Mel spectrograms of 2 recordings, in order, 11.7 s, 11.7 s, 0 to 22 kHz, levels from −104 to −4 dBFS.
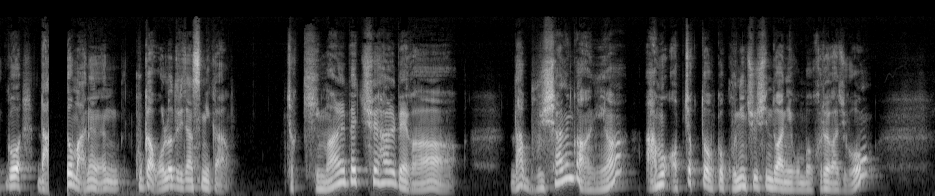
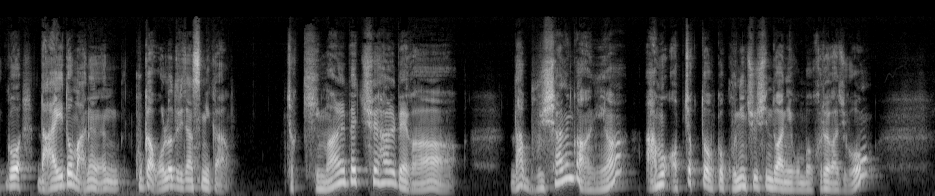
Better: second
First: audio cutting out; at 0.5 s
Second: none

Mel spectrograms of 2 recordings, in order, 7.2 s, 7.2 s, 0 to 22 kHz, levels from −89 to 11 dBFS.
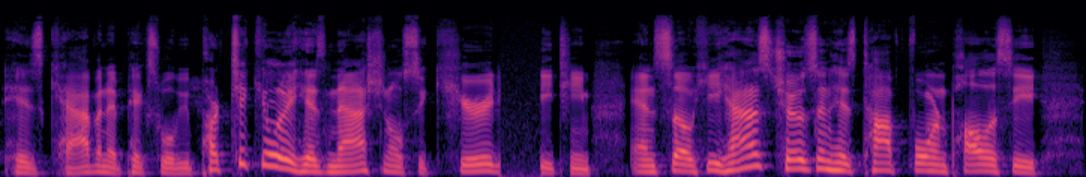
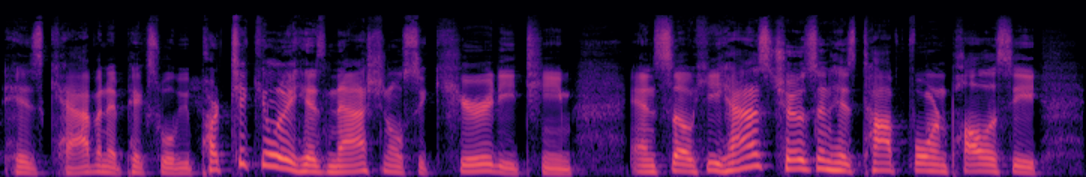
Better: second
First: audio freezing; at 3.5 s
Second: none

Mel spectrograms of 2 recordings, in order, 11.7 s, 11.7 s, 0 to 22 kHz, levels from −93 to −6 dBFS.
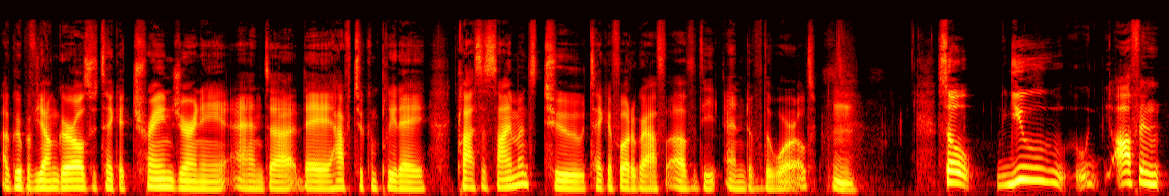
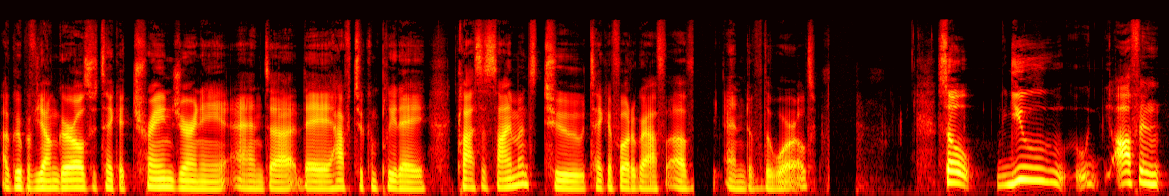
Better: first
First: none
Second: audio cutting out; at 7 s and at 8.5 s

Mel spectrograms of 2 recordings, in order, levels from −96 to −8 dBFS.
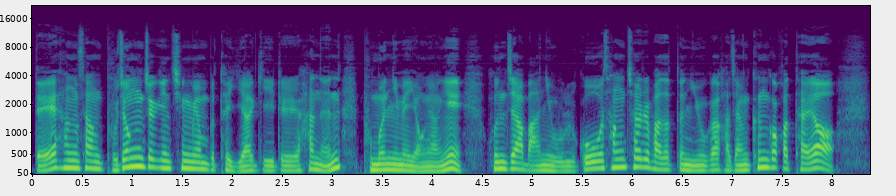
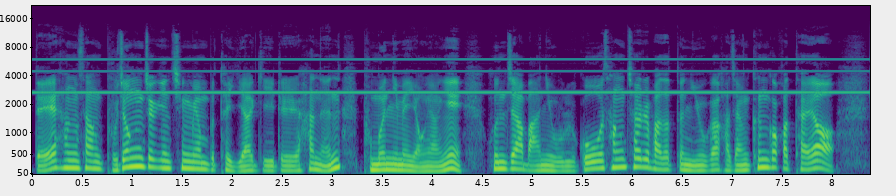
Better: first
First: none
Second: high-pitched whine; loud; throughout; 2.5 kHz, 10 dB below the speech

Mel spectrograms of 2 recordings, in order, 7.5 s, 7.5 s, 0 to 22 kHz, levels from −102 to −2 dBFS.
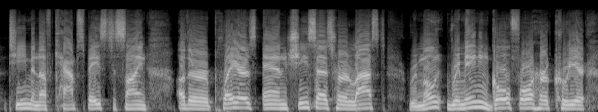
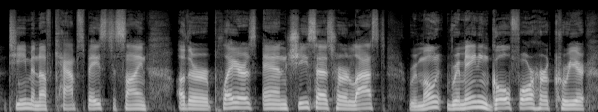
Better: second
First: distortion; slight; 10 dB below the speech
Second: none

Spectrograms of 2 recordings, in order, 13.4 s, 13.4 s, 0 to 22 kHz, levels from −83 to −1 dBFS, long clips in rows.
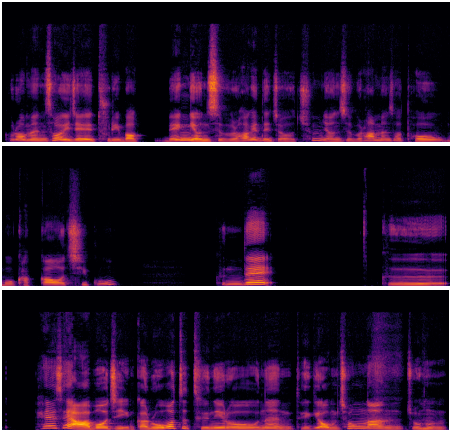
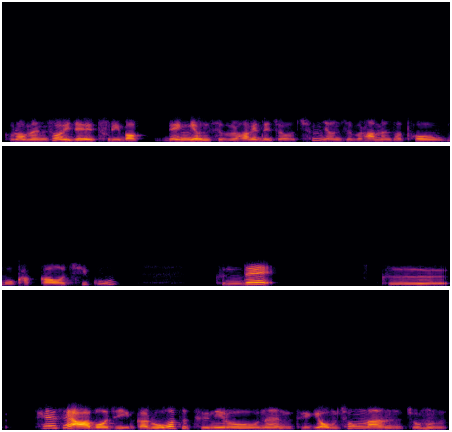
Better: first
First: none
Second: phone-call audio; nothing above 3 kHz

